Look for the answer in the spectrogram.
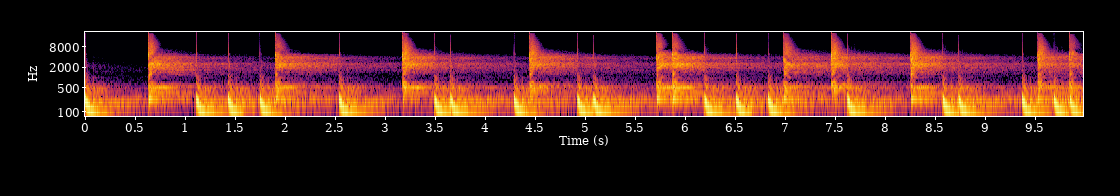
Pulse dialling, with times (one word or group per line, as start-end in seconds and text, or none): none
